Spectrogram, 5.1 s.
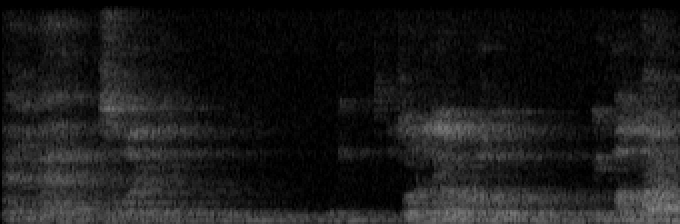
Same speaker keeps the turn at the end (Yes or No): Yes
